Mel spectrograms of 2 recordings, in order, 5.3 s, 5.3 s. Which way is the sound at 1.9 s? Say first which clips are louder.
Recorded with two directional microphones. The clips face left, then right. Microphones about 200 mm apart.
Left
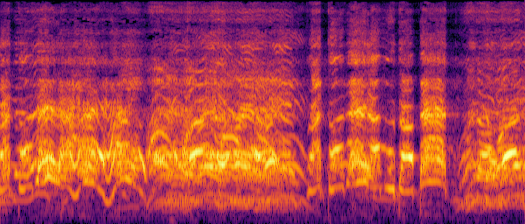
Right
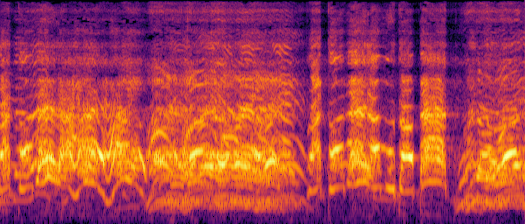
Even; 30° right (ahead or behind).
